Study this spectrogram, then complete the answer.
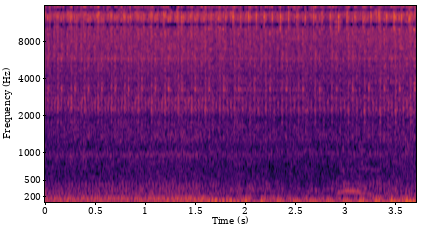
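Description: An inline-four car engine fitted with a big cam idles, a steady low rumble with a slightly lumpy pulse, close and continuous with no voices.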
